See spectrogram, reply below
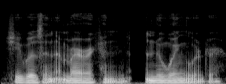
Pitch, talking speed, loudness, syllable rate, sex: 90 Hz, 185 wpm, -17 LUFS, 5.9 syllables/s, male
